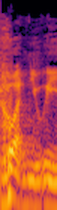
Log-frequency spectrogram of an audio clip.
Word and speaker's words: One UI: One uui ini oneui ya, cuma dia tulisannya one yoi ya. Dia bacanya oneui ya dan istilahnya etomox.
